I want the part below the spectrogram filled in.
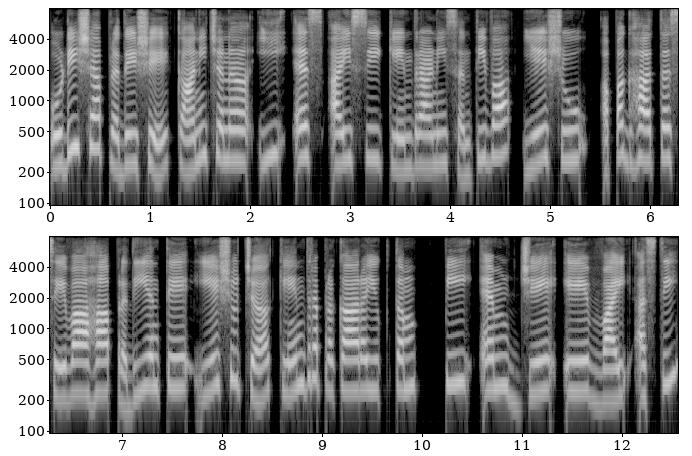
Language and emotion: Sanskrit, neutral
